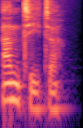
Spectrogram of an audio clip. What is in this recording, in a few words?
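"anteater", British English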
